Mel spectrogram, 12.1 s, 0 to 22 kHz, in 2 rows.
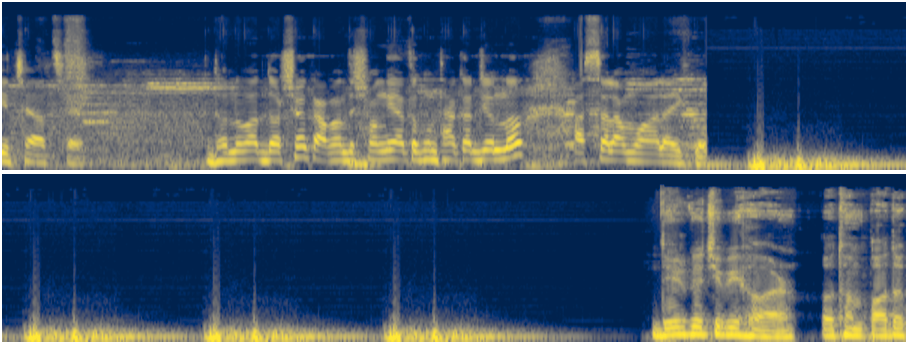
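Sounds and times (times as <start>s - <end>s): heartbeat double thumps: 4.7s - 9.9s
low steady hum: 4.7s - 10.3s.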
